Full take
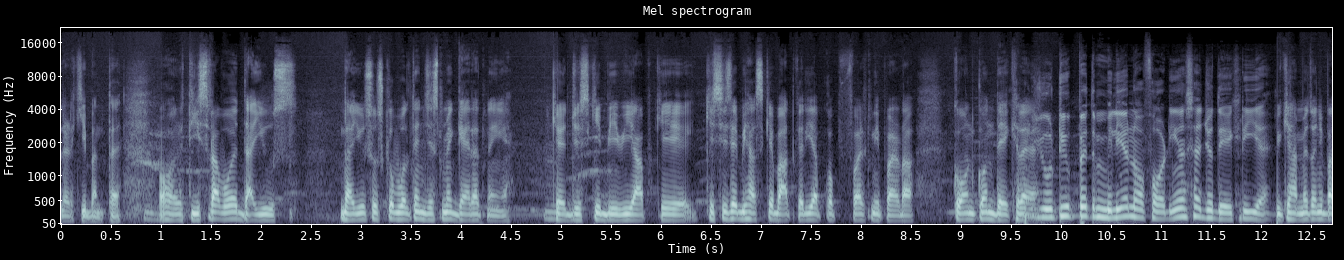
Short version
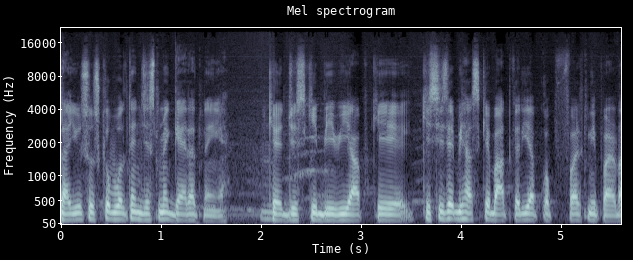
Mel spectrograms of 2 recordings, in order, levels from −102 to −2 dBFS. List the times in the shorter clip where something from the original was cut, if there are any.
none

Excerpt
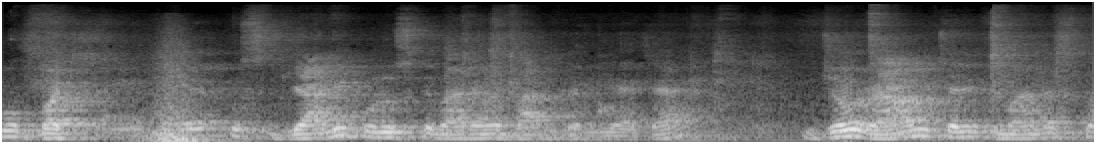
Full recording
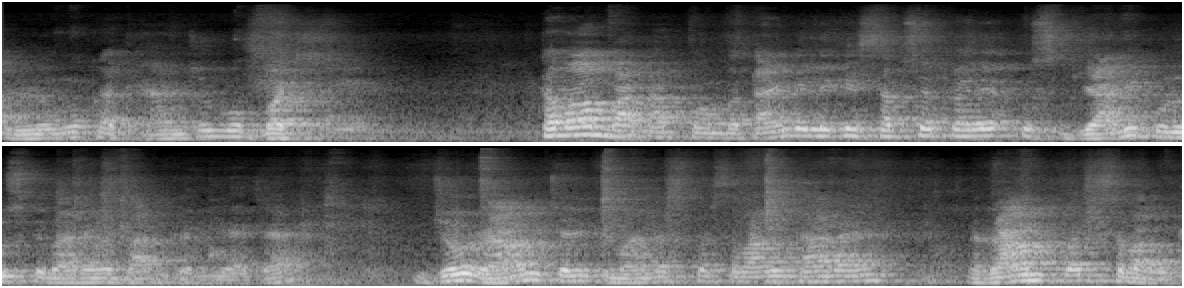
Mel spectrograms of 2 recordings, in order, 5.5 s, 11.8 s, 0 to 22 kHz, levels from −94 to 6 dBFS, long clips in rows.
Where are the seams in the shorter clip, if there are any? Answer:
0:00.9

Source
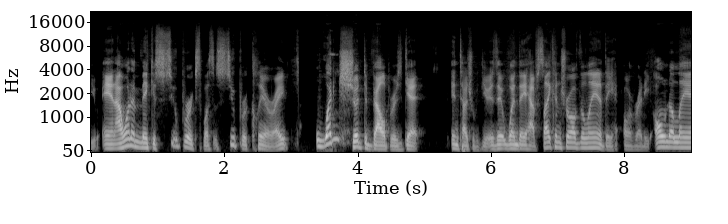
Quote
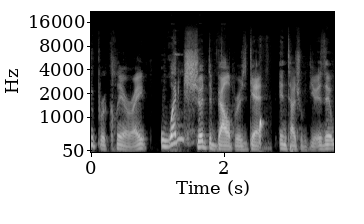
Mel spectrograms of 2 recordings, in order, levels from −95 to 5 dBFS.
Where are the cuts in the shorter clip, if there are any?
0:00.9
0:02.7

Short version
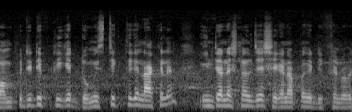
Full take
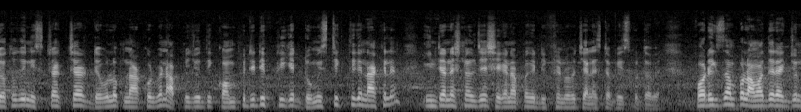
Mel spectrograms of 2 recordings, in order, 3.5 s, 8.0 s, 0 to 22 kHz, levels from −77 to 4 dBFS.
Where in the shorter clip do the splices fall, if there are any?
none

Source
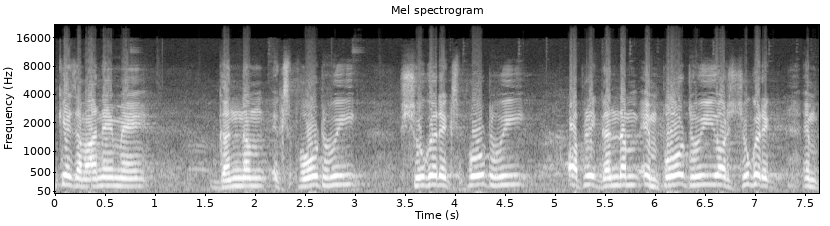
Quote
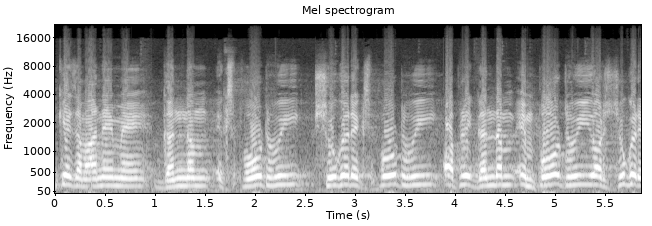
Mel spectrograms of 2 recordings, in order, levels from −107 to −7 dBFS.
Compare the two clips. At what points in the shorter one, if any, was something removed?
0:00.9
0:02.5
0:03.8

